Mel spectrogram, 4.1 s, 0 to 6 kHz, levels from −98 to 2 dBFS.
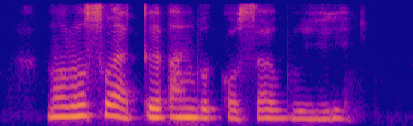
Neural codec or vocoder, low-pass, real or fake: codec, 24 kHz, 1 kbps, SNAC; 5.4 kHz; fake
